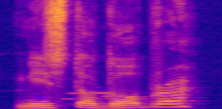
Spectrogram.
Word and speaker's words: Misto Dobra: Marta Levchenko with City of Goodness or Misto Dobra. Did I say that right? You said it right.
